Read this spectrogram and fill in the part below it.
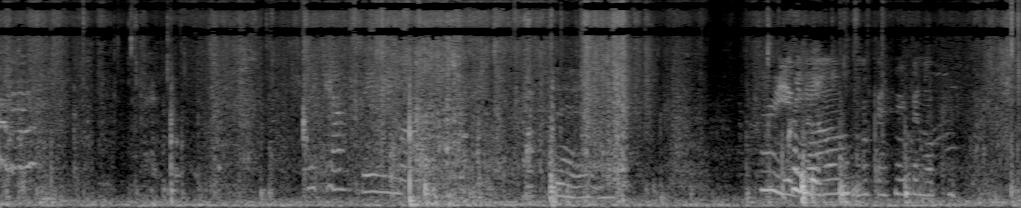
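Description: A cardboard box rustles and scrapes as it is handled.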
